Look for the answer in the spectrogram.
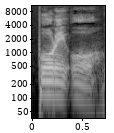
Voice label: "pore o", apatani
